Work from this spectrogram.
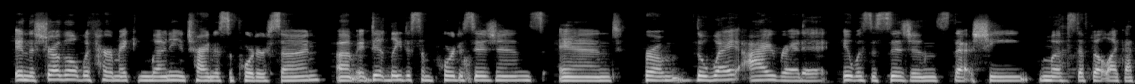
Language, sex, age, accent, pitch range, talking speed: English, female, 30-49, American, 175-200 Hz, 200 wpm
